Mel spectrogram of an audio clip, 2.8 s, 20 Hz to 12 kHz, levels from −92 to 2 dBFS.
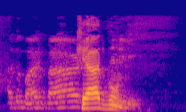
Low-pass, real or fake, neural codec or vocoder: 7.2 kHz; real; none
